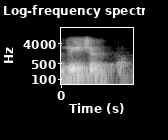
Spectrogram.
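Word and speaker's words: leisure: 우리는 레저예요. 레저 여러분이 잘 아는. 영어로 했던 리저라고 발음하는데 여가 시간.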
